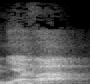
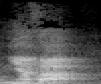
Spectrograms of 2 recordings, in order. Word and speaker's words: Niava: Donc mon nom c'est l'évêque Niava ou le prophète Niava. Donc Niava s'écrit avec N-I-A-V-A.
